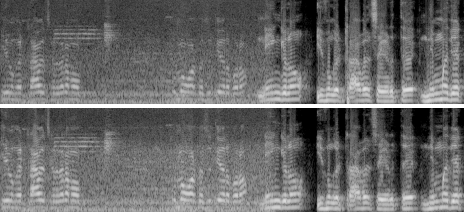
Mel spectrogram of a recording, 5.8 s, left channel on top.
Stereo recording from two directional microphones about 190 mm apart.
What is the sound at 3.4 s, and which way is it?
Speech, 30° left (ahead or behind).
